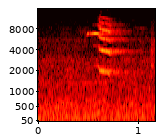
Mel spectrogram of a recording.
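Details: At night near a house, a long-eared owl makes a brief, moderately faint, high squeaky screech with a slight rise, recorded on a ZOOM H5 with a LOM Usi Pro over steady background hiss.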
